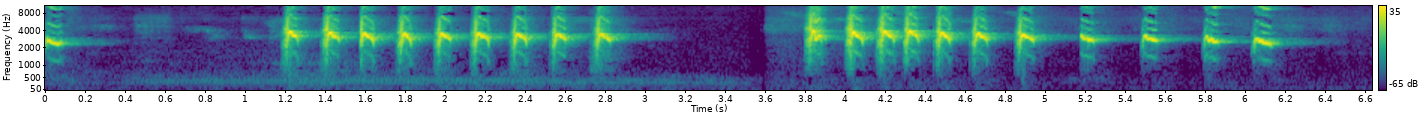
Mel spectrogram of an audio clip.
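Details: Grey-cheeked bulbul (cucak jenggot), played to stimulate a caged bird to sing: one bright note, a pause, then two rapid series of sharp, even chirps, about eight notes each, the second trailing off into spaced notes. The background is clean and silent.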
